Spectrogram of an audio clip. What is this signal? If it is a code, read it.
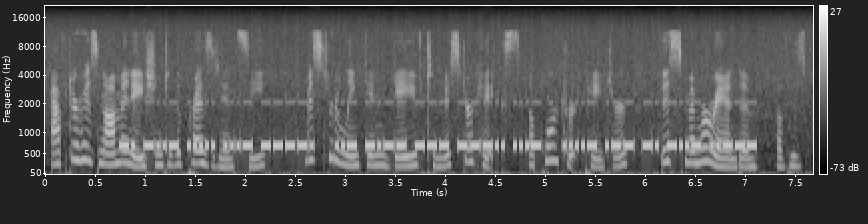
Morse code, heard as a keyed tone, machine-sent, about 39 wpm, 700 Hz, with speech in English. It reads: NX5V9 UYO8V 4WNX2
